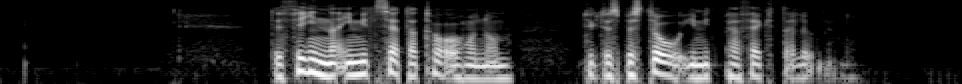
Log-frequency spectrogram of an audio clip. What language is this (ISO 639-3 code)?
swe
